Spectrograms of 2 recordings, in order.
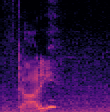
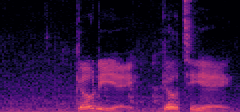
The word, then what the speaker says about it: Gotye: So, you know, how do you pronounce that artist's name? Gotti? Oh, Gotye.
